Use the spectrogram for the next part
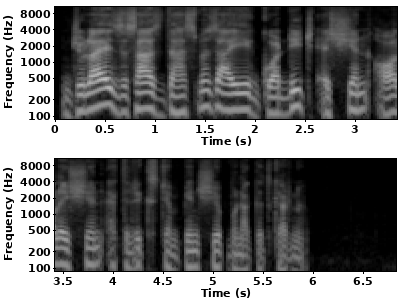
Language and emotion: Kashmiri, neutral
